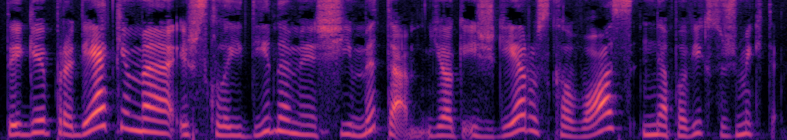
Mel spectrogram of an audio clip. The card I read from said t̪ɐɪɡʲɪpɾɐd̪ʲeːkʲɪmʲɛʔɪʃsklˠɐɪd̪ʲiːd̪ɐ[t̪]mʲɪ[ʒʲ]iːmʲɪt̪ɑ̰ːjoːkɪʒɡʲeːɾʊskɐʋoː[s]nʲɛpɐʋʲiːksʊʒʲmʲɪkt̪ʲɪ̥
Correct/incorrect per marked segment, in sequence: incorrect, incorrect, correct

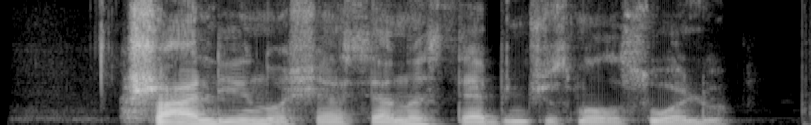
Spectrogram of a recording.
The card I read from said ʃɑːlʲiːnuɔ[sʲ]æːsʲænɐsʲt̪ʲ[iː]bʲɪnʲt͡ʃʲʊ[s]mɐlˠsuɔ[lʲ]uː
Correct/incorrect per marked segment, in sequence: incorrect, incorrect, correct, correct

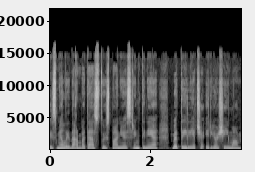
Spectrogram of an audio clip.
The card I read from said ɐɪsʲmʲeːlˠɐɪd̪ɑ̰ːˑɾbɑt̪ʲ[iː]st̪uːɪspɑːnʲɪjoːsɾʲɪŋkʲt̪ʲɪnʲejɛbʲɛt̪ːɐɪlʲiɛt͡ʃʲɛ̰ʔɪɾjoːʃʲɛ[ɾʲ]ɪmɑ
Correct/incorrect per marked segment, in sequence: incorrect, incorrect

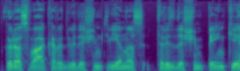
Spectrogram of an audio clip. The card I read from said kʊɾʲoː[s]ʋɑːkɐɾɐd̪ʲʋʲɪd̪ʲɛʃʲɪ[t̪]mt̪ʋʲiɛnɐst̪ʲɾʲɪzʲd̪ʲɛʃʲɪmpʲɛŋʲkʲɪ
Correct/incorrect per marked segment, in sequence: correct, incorrect

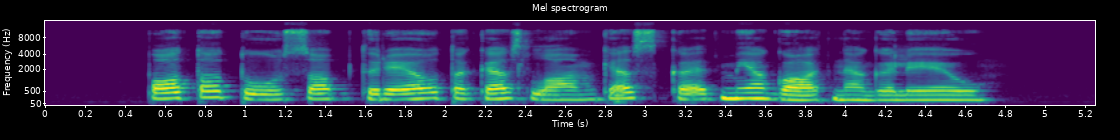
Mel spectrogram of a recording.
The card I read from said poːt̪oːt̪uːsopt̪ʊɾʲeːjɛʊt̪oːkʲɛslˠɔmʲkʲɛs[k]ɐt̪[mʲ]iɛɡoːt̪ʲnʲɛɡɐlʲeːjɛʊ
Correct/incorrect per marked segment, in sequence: correct, correct

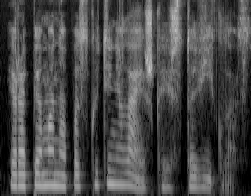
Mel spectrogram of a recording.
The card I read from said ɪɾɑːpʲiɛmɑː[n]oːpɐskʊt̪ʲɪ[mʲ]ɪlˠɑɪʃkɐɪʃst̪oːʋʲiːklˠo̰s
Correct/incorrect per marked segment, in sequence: correct, incorrect

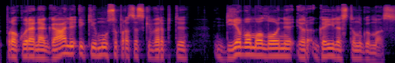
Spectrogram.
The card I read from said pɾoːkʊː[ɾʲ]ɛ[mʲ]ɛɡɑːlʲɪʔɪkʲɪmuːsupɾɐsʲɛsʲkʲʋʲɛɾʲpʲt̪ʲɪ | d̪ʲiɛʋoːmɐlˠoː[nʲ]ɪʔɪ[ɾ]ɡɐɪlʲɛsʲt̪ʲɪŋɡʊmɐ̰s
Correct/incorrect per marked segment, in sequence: correct, incorrect, correct, correct

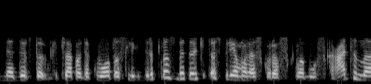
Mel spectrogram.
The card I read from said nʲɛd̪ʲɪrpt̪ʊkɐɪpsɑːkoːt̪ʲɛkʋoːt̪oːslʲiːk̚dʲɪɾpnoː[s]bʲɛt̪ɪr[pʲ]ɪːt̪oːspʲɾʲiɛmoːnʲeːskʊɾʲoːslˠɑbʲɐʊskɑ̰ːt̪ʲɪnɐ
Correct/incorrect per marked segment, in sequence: correct, incorrect

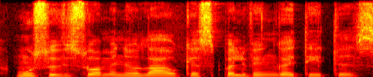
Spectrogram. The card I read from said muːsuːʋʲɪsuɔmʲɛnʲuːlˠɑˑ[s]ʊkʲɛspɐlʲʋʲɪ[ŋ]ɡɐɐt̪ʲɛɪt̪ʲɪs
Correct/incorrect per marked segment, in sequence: incorrect, correct

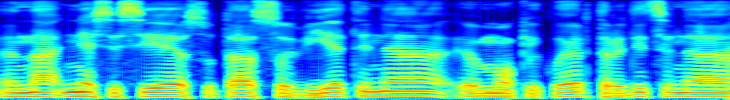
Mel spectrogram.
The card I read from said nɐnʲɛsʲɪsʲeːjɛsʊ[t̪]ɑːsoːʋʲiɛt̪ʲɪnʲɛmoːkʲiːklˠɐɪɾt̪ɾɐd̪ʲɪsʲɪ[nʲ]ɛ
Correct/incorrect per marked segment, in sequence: correct, correct

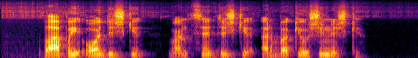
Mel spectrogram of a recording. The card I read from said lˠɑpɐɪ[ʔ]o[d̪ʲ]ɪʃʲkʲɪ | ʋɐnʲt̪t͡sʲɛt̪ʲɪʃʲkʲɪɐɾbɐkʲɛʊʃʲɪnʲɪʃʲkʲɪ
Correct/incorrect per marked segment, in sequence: correct, correct

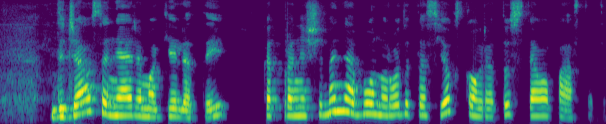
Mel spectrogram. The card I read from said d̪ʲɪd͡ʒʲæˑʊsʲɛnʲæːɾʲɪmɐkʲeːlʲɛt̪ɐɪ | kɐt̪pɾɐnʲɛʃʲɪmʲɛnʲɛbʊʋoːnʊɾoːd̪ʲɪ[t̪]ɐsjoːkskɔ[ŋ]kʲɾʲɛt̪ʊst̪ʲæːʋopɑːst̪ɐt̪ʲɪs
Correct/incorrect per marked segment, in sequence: correct, correct

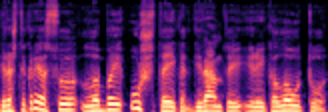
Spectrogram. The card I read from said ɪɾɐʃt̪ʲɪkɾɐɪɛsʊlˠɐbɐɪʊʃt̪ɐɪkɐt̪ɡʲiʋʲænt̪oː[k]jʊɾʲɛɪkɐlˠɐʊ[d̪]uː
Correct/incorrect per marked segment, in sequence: incorrect, incorrect

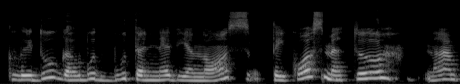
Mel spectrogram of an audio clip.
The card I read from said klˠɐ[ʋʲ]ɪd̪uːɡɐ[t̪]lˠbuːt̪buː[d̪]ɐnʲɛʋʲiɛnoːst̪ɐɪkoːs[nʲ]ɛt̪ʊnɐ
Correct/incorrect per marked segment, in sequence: incorrect, incorrect, incorrect, incorrect

